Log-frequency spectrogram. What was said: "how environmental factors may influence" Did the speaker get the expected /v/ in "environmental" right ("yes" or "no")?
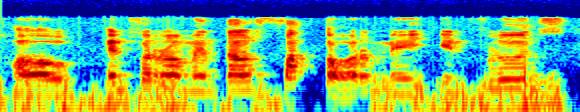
no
